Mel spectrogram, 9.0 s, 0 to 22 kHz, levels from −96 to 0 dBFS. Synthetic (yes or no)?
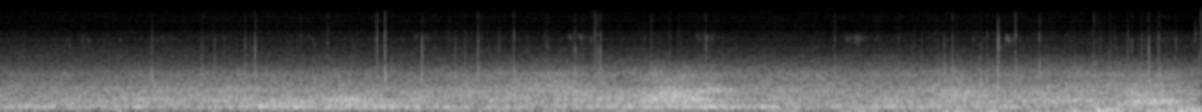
yes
